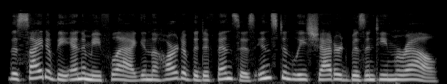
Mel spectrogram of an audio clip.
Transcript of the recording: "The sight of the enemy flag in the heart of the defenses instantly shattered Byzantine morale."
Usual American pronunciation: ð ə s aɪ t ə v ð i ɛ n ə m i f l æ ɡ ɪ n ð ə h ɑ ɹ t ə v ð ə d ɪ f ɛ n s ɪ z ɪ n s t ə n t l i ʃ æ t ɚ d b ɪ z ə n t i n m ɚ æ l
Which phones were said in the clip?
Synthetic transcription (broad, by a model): ð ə s aɪ t ə v ð i ɛ n ə m i f l æ ɡ ɪ n ð ə h ɑ ɹ t ə v ð ə d ɪ f ɛ n s ɪ z ɪ n s t ə n t l i ʃ æ t ɚ d b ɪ z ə n t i m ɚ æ l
